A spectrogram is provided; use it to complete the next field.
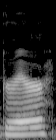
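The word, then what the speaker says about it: Gruyère: on the hunt for the Starbucks bacon and grer that's how you say it um egg bites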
